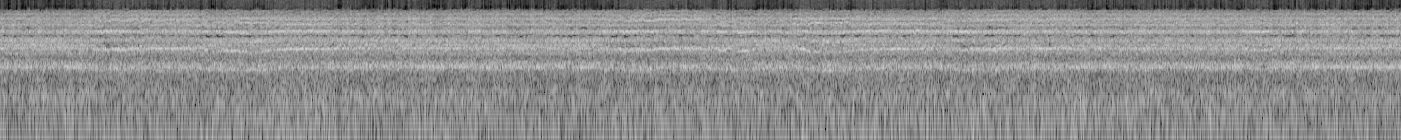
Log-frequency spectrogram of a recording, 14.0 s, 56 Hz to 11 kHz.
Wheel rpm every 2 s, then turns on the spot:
230, 230, 230, 220, 220, 230, 230.
none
